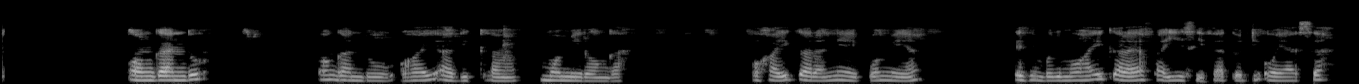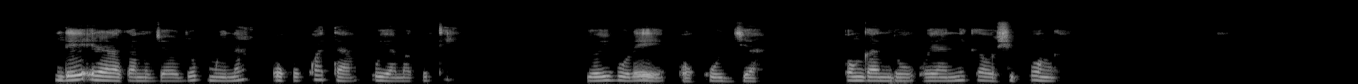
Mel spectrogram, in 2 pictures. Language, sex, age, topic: Oshiwambo, female, 25-35, agriculture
